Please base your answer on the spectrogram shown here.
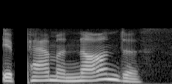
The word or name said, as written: Epaminondas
